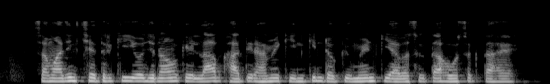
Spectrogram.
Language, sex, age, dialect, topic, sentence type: Magahi, male, 18-24, Southern, banking, question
